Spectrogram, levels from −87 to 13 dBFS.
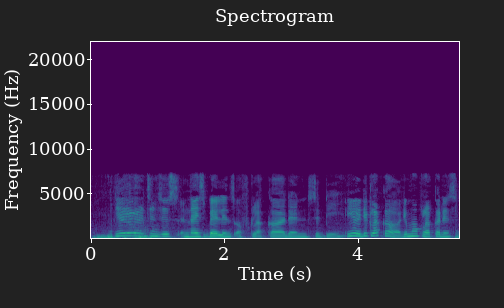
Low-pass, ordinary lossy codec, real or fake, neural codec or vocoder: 7.2 kHz; none; fake; vocoder, 22.05 kHz, 80 mel bands, Vocos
